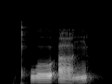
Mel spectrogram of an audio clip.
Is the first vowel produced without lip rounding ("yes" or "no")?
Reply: no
